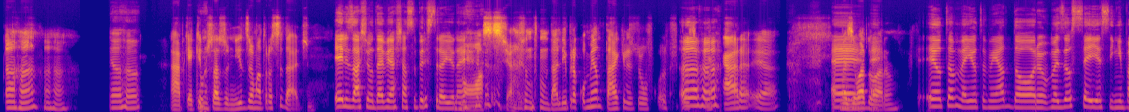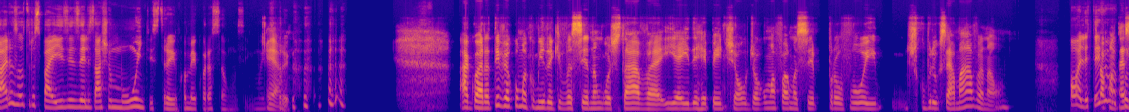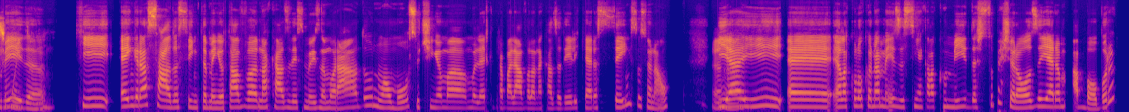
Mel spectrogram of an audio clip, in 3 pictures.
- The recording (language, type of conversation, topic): Portuguese, unstructured, Qual comida faz você se sentir mais confortável?
- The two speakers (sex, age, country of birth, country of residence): female, 30-34, Brazil, Portugal; female, 60-64, Brazil, United States
- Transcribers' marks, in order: tapping; laughing while speaking: "não dá nem pra comentar"; unintelligible speech; laugh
